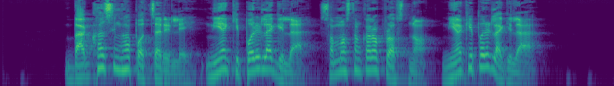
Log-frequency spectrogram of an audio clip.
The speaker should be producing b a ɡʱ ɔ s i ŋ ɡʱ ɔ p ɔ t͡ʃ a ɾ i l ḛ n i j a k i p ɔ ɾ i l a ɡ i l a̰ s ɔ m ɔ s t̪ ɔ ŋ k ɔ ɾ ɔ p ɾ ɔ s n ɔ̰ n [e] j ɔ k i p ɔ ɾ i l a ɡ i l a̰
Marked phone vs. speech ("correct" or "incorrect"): incorrect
